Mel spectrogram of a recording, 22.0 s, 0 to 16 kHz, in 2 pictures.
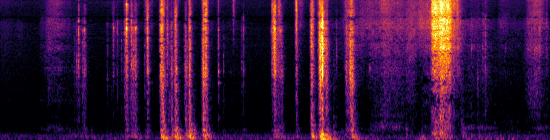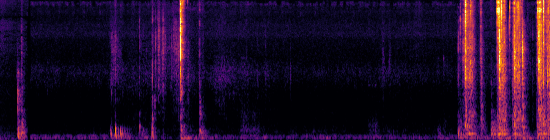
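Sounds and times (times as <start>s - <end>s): door latch clicking and knocking: 2.4s - 4.5s, 5.4s - 7.2s, 20.2s - 22.0s.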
